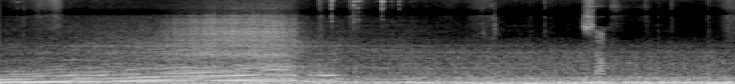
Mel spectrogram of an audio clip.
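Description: A car engine with a Roar throttle pedal controller set to race mode revs up in a rising, droning climb, then drops back to a lower hum with a few clicks. Someone talks briefly over it.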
